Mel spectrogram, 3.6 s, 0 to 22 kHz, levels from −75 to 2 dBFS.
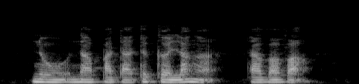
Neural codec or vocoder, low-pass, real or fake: none; 7.2 kHz; real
